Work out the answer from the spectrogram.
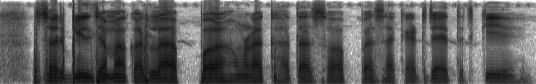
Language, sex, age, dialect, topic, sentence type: Maithili, male, 18-24, Southern/Standard, banking, question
